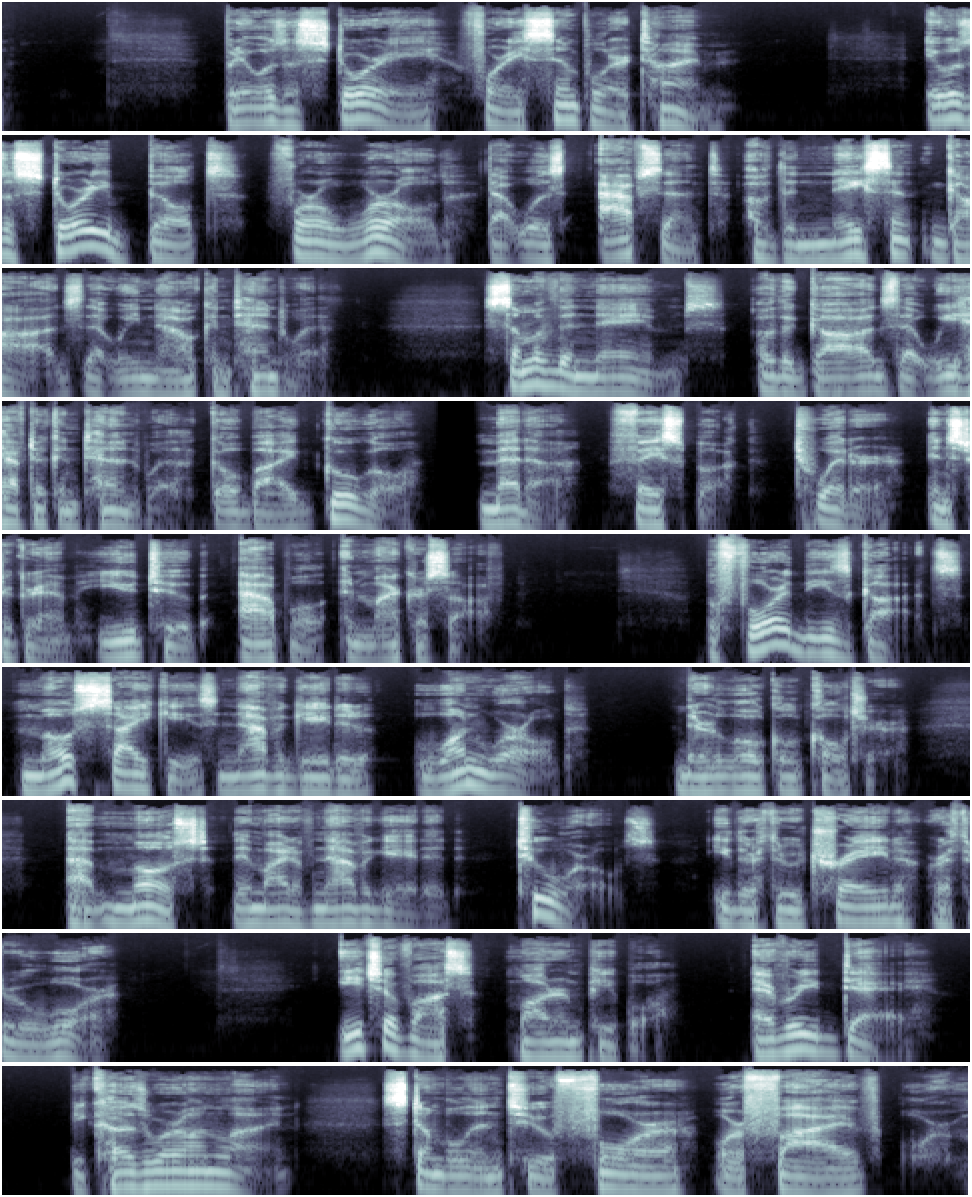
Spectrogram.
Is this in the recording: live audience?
no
